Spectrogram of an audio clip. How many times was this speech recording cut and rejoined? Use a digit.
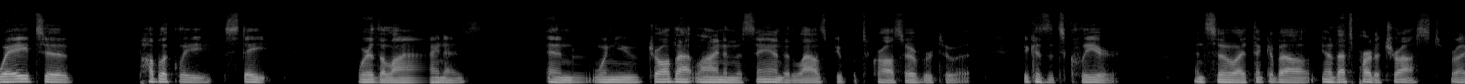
0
